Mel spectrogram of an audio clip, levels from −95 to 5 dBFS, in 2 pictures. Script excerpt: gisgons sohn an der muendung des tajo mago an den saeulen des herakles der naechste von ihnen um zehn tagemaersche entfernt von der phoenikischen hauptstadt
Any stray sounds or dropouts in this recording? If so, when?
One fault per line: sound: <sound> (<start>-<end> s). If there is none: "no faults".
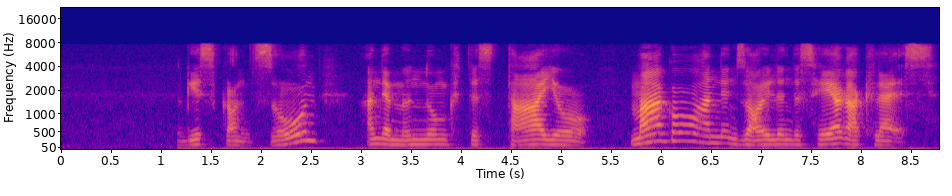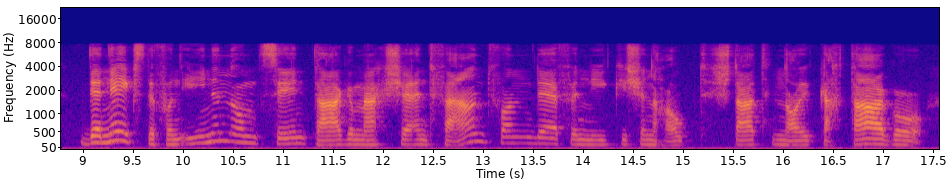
no faults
